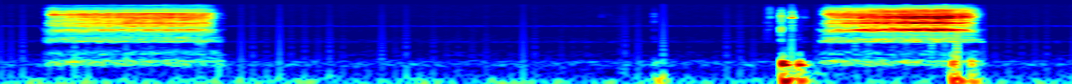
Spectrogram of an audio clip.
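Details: Young wild barn owl siblings in a nest box vying for food: two drawn-out rasping hiss-screeches, broad and noisy, separated by a quiet gap with a few knocks and scratches.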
